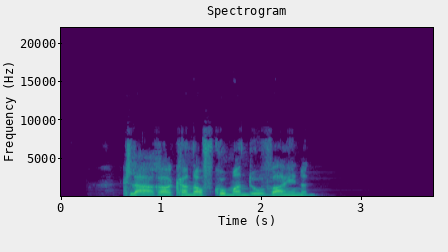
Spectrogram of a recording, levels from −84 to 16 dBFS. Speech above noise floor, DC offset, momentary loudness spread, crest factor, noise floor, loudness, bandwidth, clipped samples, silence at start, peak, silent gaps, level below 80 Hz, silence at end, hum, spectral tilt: 62 dB; under 0.1%; 11 LU; 20 dB; -81 dBFS; -19 LUFS; 9.4 kHz; under 0.1%; 0.65 s; -2 dBFS; none; -54 dBFS; 1.2 s; none; -5.5 dB/octave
